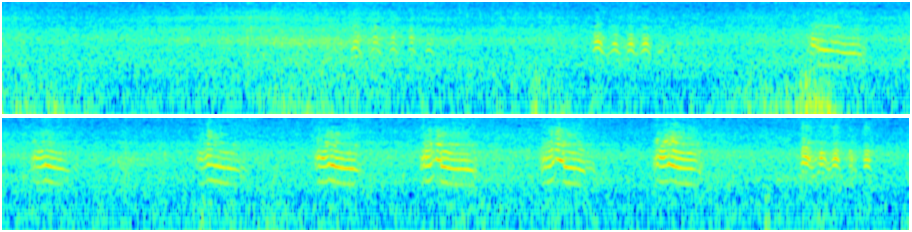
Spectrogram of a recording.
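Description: A bird calling repeatedly on the shore: a series of short, falling notes, about one a second, with a few quick rattled notes before and after them.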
